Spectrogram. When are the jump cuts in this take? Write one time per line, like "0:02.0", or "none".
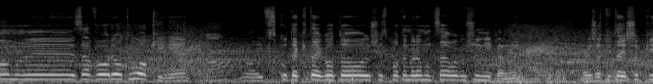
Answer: none

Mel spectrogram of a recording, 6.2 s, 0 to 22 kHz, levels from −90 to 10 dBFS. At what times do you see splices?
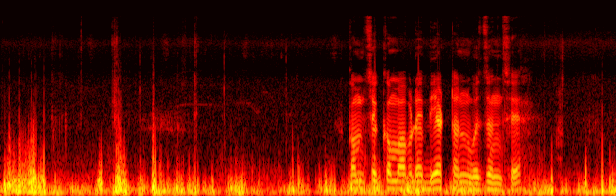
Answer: none

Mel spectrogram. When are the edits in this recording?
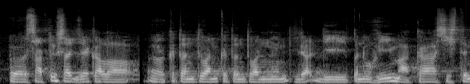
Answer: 0:01.4

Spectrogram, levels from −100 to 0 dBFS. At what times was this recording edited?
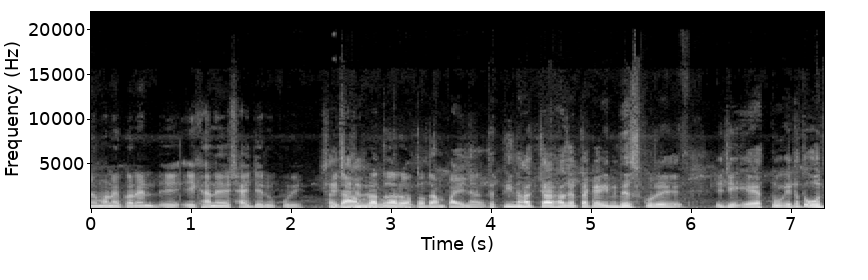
none

